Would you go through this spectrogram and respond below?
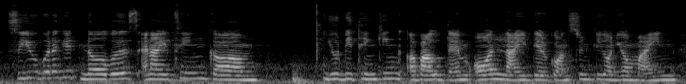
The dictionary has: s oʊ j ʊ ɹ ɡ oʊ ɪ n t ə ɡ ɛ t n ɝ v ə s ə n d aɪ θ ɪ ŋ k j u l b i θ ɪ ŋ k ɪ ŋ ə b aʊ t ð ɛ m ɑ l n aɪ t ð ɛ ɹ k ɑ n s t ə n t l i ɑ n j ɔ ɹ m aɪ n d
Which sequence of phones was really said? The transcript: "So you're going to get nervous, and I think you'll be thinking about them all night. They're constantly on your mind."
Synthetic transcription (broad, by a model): s oʊ j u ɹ ɡ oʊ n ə ɡ ɛ t n ɝ v ə s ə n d aɪ t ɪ ŋ k j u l b i t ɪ ŋ k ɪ ŋ ə b aʊ t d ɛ m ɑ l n aɪ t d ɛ ɹ k ɑ n s t ə n t l i ɑ n j ɔ ɹ m aɪ n d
